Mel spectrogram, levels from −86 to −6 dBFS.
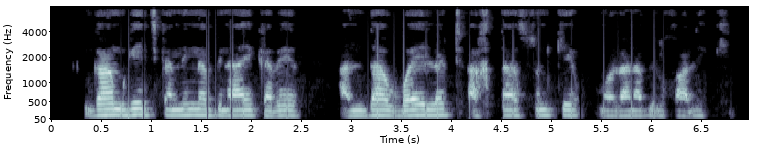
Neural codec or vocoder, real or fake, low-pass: none; real; 7.2 kHz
